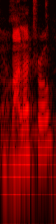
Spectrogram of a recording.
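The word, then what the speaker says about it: Balatro: Bolatro. Batro. I just remember that little interview dressed up as the jester. Yeah, that was like I was informed it's actually pronounced Batro.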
